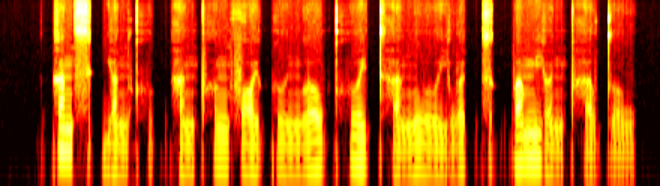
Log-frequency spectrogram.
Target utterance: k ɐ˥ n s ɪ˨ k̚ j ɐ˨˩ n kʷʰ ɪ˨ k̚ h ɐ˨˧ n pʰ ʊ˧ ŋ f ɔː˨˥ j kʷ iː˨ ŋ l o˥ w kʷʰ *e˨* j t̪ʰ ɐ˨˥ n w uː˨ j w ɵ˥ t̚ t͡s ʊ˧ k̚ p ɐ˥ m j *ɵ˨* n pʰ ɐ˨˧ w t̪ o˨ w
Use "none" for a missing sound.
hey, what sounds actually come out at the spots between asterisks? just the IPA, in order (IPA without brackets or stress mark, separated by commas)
e˥, ɵ˨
